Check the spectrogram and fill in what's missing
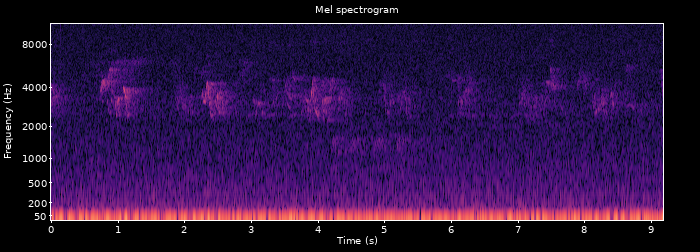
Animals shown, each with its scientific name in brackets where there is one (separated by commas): Red-eyed Vireo (Vireo olivaceus), American Crow (Corvus brachyrhynchos)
